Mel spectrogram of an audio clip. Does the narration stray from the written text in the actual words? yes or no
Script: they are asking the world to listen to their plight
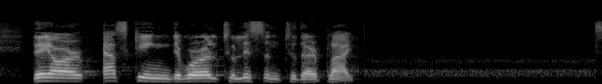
no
